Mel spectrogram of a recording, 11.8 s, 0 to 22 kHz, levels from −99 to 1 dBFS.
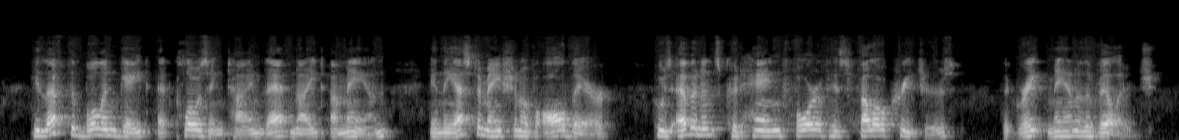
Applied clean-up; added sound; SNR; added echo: none; none; none; none.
